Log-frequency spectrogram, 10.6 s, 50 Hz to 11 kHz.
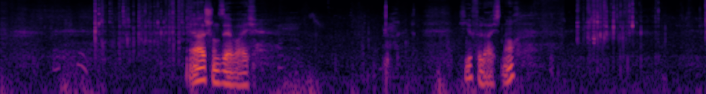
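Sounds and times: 
soft dry rustling and crinkling: 0:00.0 - 0:03.4, 0:08.1 - 0:10.5
sharp crackles: 0:01.3 - 0:03.2, 0:08.6 - 0:10.5
speech: 0:02.8 - 0:04.0, 0:07.0 - 0:07.9.

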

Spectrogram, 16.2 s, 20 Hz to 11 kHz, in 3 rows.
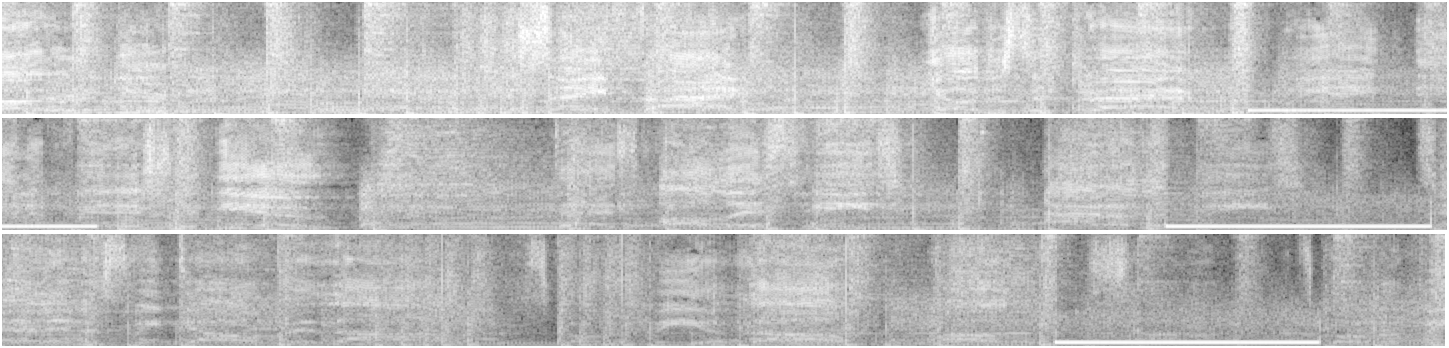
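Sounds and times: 
loud busy music: 0:00.0 - 0:16.2
telephone ringback tone while a caller waits for an answer: 0:04.7 - 0:05.9, 0:09.8 - 0:10.8, 0:14.8 - 0:15.9.

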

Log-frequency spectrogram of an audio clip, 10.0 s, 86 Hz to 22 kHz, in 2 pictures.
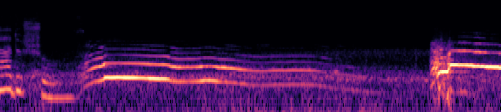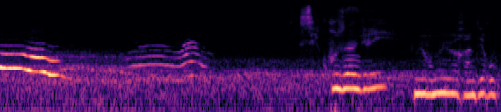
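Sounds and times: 
faint wind: 0:00.0 - 0:10.0
speech: 0:00.1 - 0:01.3, 0:08.4 - 0:10.0
long modulated wolf howl: 0:00.8 - 0:07.4.

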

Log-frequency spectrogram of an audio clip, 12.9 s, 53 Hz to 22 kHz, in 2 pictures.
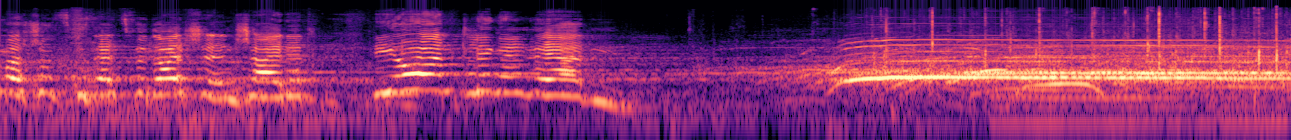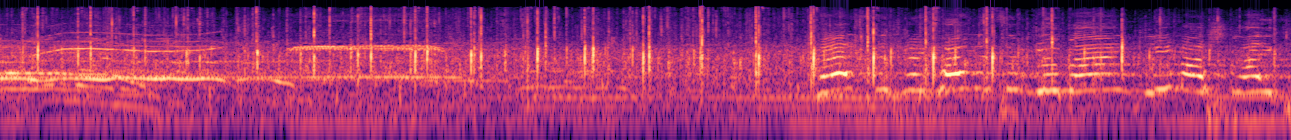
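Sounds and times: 
speech: 0:00.7 - 0:03.3
packed crowd cheering at a global climate strike rally: 0:03.5 - 0:12.8.

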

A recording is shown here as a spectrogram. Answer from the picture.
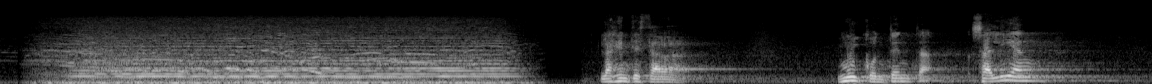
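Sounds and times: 
multi-tone horn of the new Interoceanic train in Mexico: 0:00.0 - 0:05.5
speech: 0:06.0 - 0:07.0, 0:08.4 - 0:10.5.

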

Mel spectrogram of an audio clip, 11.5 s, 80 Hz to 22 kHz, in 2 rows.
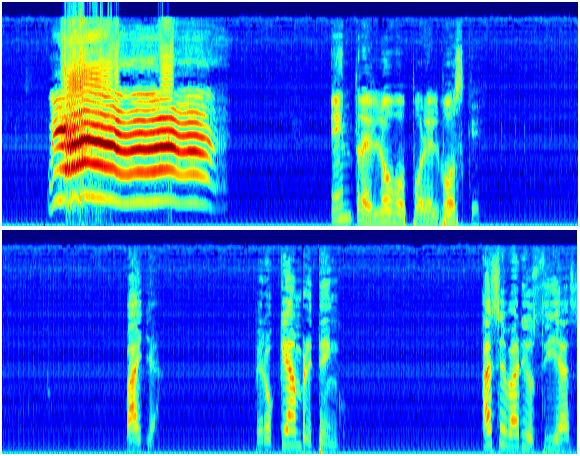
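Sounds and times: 
child crying and screaming while refusing to eat: 0:00.5 - 0:02.3
speech: 0:03.3 - 0:04.9, 0:07.0 - 0:07.4, 0:08.3 - 0:09.2, 0:10.6 - 0:11.5.

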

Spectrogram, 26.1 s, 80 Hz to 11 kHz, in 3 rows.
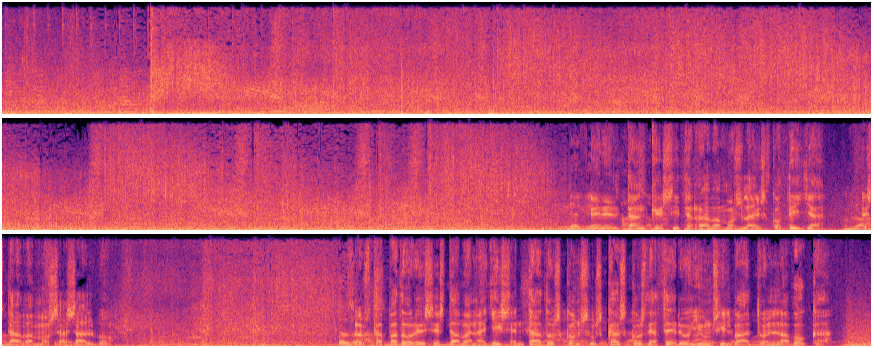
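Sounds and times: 
artillery fire pounding a river crossing: 0:00.1 - 0:17.1, 0:18.2 - 0:21.7
speech: 0:14.6 - 0:19.0, 0:20.7 - 0:25.9.

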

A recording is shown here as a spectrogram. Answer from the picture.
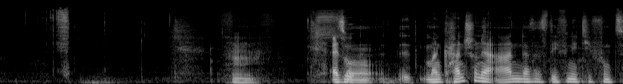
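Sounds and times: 
Velcro hook-and-loop strip pulled apart during a cardboard VR headset craft: 0:00.2 - 0:00.9
speech: 0:02.3 - 0:02.7, 0:03.3 - 0:06.2.

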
